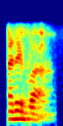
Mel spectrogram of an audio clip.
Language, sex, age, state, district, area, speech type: Sindhi, female, 30-45, Gujarat, Surat, urban, conversation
